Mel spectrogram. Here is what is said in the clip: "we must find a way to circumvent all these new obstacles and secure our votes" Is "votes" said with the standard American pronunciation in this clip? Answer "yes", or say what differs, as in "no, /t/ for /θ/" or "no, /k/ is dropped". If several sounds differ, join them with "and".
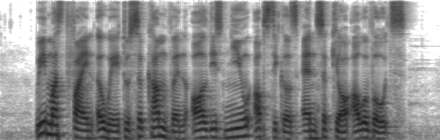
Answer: yes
